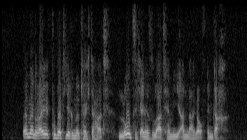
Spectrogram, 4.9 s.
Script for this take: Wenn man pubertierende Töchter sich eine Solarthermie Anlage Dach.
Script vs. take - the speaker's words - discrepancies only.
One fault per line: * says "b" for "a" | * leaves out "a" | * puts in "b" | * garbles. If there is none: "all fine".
* puts in "drei"
* puts in "hat lohnt"
* puts in "auf dem"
